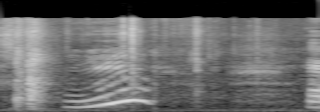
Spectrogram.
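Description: Crinkle of a plastic packet of metal framelet dies being pulled open, then a short wordless exclamation from a woman, rising and falling in pitch, as the dies spill out; a few faint small clicks follow.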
